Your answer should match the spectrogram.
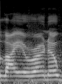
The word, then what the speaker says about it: La Llorona: Hailing from Hispanic folklore, La Llorona, which I'm pronouncing correctly now after you guys yelled at me in a previous video, is also known as the Wailing Woman or even the Crier.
